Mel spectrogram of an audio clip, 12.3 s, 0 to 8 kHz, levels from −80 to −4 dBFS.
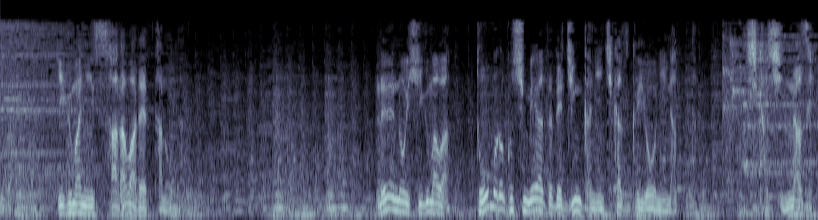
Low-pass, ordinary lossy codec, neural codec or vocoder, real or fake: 7.2 kHz; MP3, 24 kbps; none; real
